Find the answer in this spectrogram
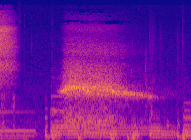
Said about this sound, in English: I sound like the wonderful whistling wind of the west. why am I whistling there?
